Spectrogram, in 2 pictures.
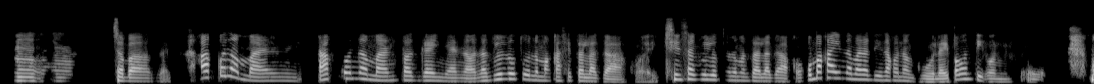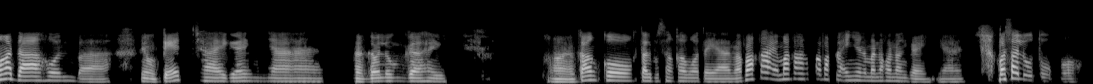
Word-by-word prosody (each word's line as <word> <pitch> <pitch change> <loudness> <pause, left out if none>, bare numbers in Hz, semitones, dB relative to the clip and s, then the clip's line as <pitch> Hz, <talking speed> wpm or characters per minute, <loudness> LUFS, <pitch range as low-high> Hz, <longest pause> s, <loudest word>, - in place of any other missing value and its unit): Mm, 170 -3 0 0.7
sabagay. 155 -4 +1 0.3
Ako 315 +6 +4
naman 175 - -1 0.2
ako 270 +3 +2
naman, 200 -8 +2
'pag 195 -1 0
ganyan 175 -4 -1
'no, 140 0 +2
nagluluto 235 - 0
naman 185 -3 -2
kasi 175 0 -2
talaga 145 -9 0
ako. - - -11 0.2
Since, 235 0 +2
nagluluto 220 -3 -2
naman 180 -1 -4
talaga 155 -3 +1
ako, 155 - -7
kumakain 290 +4 +4
naman 235 -3 +4
na - - -6
din 195 -1 -4
ako 190 0 -1
ng 170 -3 -4
gulay 130 -1 0
paunti-unti, 190 - -1 0.8
mga 240 +3 +8
dahon 185 -2 +3
ba. 125 -1 -4 0.3
Yung 135 -4 0
pechay, 155 -2 0
ganyan, 145 -3 -3 0.3
malungay, 150 +1 +1 1.0
ah, 125 -1 +1
kangkong, 185 -1 +3
talbos 160 -2 -1
ng 155 - -7
kamote 155 -3 -2
'yan, 135 0 -2
mapaka 235 - +3
maka 245 +1 0
papakain 230 -5 -3
niyo 190 -1 -5
naman 170 -1 -2
ako 175 - -3
ng 155 -1 -4
ganyan, 130 0 -7 0.4
basta 245 +4 +7
luto 195 - -8
ko. 130 0 -11
170 Hz, 140 wpm, -23 LUFS, 145-200 Hz, 1.0 s, mga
